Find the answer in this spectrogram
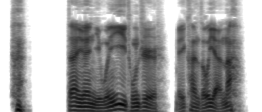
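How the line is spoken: Cold sneer. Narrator (Chinese): 李先法一听，冷笑了一声

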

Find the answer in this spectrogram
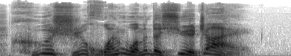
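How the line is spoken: Roaring furious shouting. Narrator (Chinese): 畜生们就咆哮大怒，都大叫着

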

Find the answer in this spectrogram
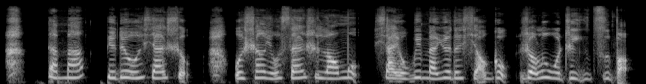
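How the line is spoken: Child crying. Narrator (Chinese): 小孩突然回头对我哭

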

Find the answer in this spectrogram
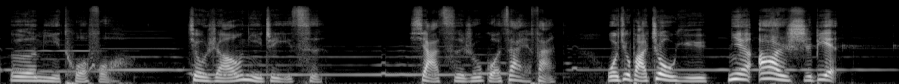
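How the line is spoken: Sighing. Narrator (Chinese): 唐僧叹了一口气说

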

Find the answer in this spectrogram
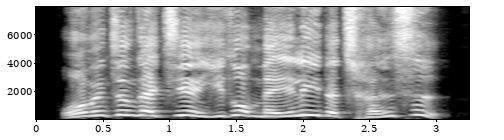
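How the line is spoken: Cheerful, beaming. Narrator (Chinese): 第三个人笑容满面

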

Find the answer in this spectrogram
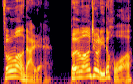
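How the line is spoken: Smiling, joking. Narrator (Chinese): 他面带微笑，开起玩笑

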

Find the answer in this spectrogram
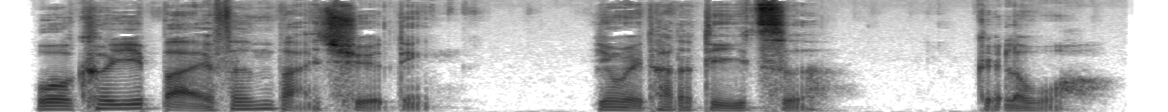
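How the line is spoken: Cold. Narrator (Chinese): 陆漠北又冷冷的开口了

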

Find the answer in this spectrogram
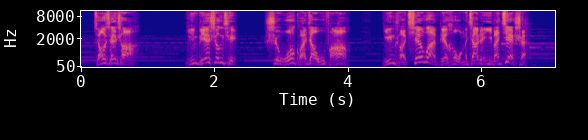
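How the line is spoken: Ingratiating, placating. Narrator (Chinese): 李普 一脸陪笑的对焦阳说

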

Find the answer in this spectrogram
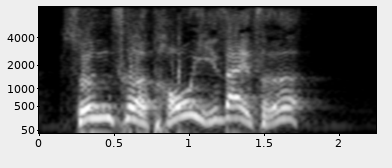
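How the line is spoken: Soldiers shouting loudly. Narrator (Chinese): 太史慈亦令军士大叫曰

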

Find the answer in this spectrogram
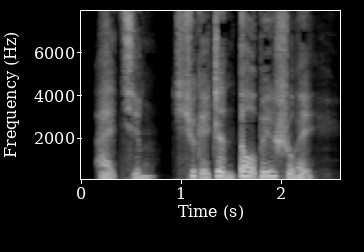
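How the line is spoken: Deep regal voice. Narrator (Chinese): 他爸……做出一副王者姿态，沉声道

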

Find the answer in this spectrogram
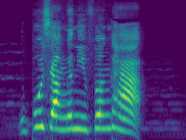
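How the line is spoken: Loud shout. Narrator (Chinese): 再大喊一声

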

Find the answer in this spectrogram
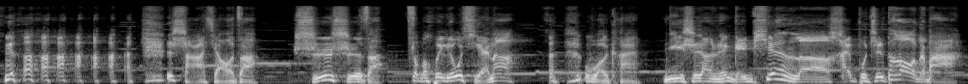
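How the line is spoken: Mocking laughter. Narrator (Chinese): 王二听后哈哈大笑起来

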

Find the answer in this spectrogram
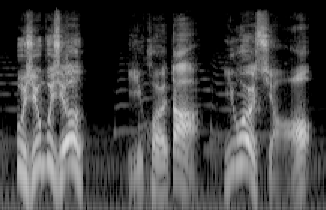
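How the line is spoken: Hurried cry. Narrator (Chinese): 连忙叫起来

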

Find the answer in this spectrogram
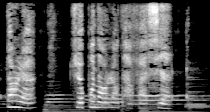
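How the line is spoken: Quiet mumble. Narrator (Chinese): 劳拉小声的嘟囔

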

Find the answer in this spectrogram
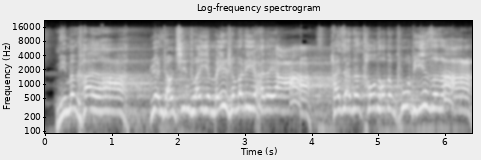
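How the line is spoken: Old man chuckling, shouting. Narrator (Chinese): 那老者嘿嘿一笑，一边飞一边喊着

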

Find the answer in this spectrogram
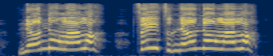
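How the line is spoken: Parrot calling out. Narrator (Chinese): 鹦鹉闻声又叫道

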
